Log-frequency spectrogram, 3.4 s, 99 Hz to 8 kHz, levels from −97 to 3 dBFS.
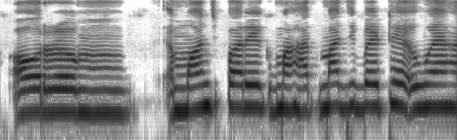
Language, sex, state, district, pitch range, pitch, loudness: Hindi, female, Jharkhand, Garhwa, 245-285 Hz, 265 Hz, -14 LUFS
